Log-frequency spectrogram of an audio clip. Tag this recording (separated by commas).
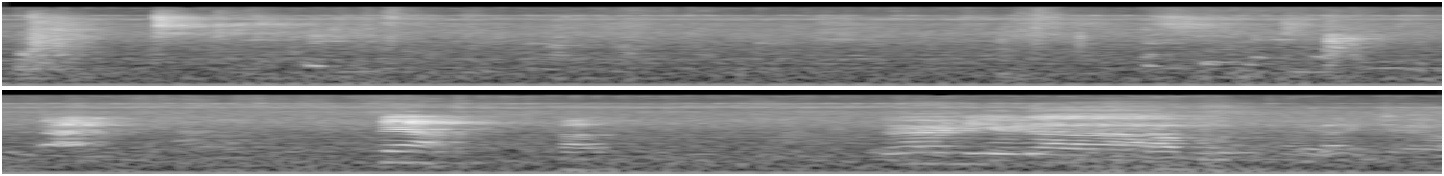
Speech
